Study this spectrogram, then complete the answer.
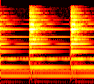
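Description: Large bells clang in the Nightshade video game, two loud strikes about half a second apart over a sustained, ringing tone, with no voices.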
